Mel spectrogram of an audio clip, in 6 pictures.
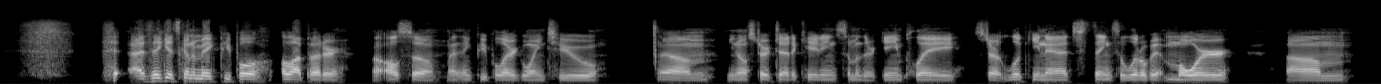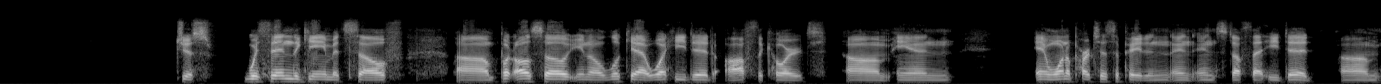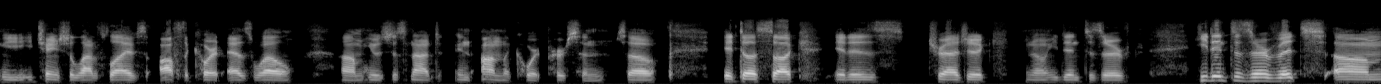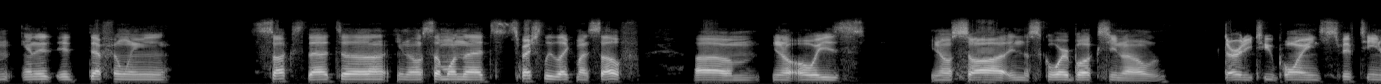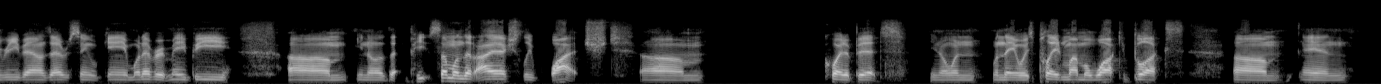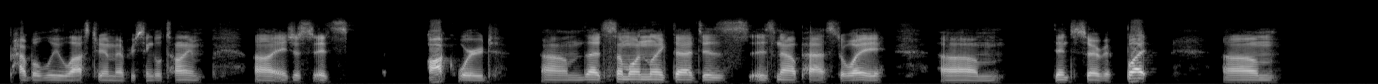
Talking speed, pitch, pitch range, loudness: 145 wpm, 110 Hz, 105-115 Hz, -21 LUFS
